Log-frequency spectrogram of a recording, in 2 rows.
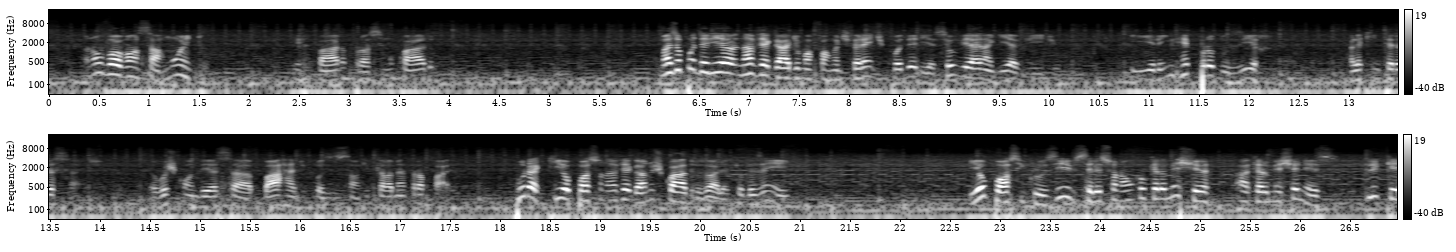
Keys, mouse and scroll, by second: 0.4 click, 3.0 click, 3.9 click, 9.0 click, 11.8 click, 13.5 click, 14.3 click, 16.1 click, 16.8 click, 17.3-18.5 drag, 25.7 click.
